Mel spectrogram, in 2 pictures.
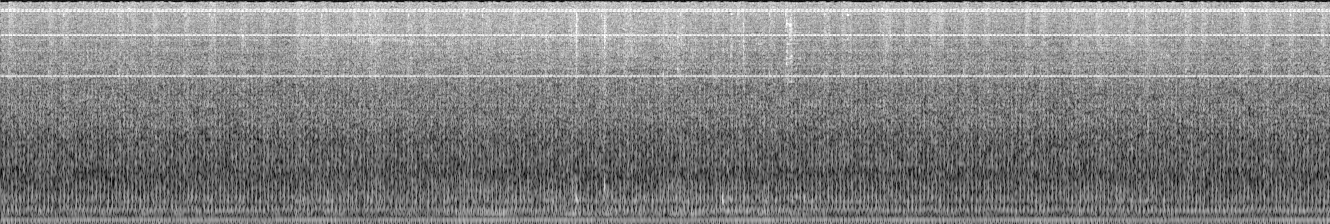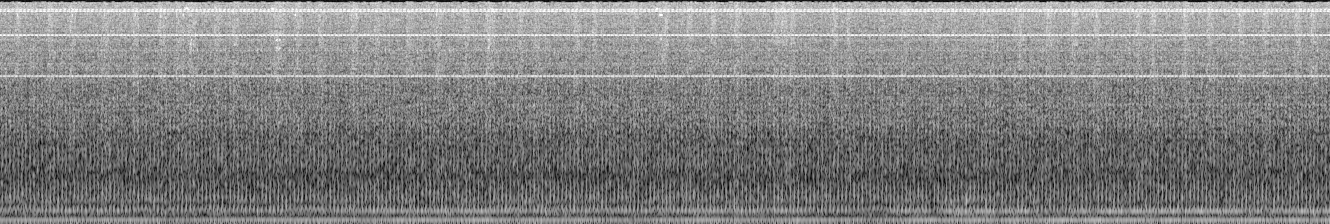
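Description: A car engine idles steadily with a low hum.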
